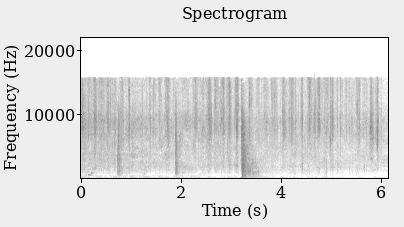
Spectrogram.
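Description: A few sharp knocks over rustling and movement in grass, the loudest a short bang with a brief low rumble about three seconds in.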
